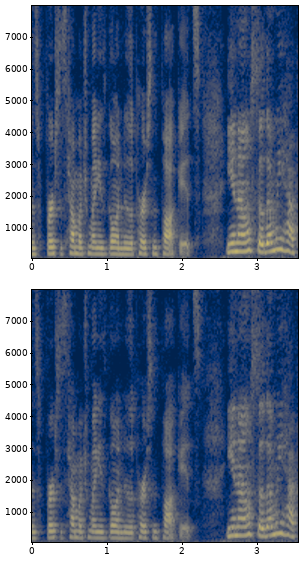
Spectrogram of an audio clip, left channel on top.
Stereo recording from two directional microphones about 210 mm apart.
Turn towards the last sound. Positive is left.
turn(degrees=30)  # may be behind; listen again after turning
